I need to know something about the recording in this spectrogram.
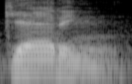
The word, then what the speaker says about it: getting: Perceberam que a pronúncia é getting, tá? Então, quando você tem o get com o ing, quando tem um som de vogal aqui depois, quando você tem, na verdade, um T ou dois T's entre duas vogais, esse T fica com o som do nosso R de aranha, areia, né?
